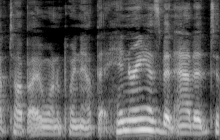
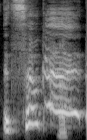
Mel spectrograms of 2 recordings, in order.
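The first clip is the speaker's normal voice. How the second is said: gushing through a laugh; 13 semitones higher than usual. Real, not acted. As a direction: say it with a delighted laugh breaking in. Gushing about the scene.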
